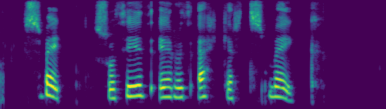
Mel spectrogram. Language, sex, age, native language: Icelandic, female, 40-49, Icelandic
